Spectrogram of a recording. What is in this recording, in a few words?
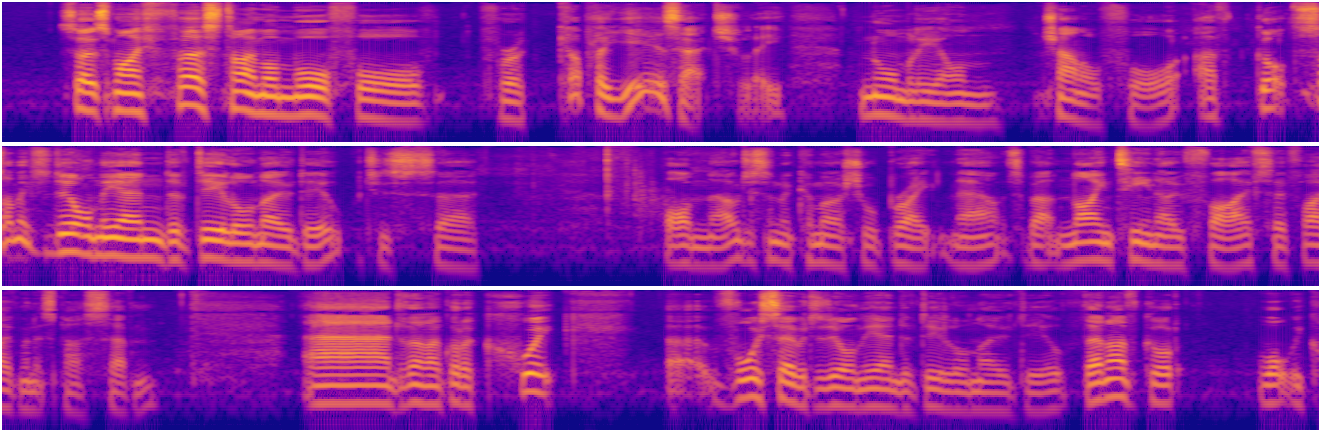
announcing; more4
